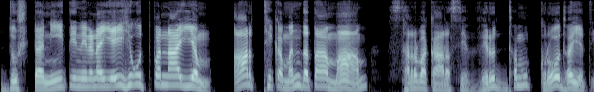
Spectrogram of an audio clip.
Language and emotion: Sanskrit, angry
